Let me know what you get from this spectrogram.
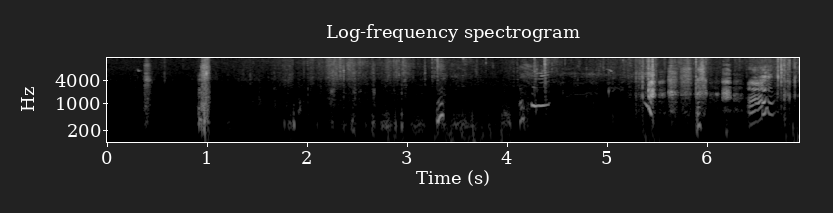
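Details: A male border terrier digs at the roots of a large tree after a hidden animal. Scraping and sharp thumps lead into brief high whines, one steady and one wavering near the end, over rustling.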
